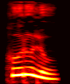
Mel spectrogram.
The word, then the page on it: ಹರಲು: Kannada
